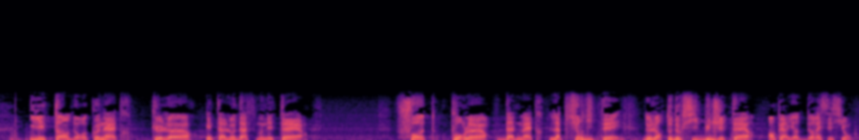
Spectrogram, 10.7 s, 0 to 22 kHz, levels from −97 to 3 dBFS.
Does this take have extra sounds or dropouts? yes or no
no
